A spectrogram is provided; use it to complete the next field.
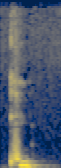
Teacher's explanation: Coût, C-O-U-T, means the cost. You don't pronounce the T at the end, and O-U makes the sound O.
